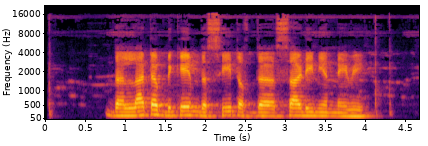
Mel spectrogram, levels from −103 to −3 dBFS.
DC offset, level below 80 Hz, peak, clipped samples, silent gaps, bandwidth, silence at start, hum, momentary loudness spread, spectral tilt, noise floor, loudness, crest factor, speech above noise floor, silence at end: under 0.1%; -60 dBFS; -2 dBFS; under 0.1%; none; 16.5 kHz; 0.05 s; none; 7 LU; -4.5 dB/octave; -53 dBFS; -20 LUFS; 20 dB; 34 dB; 0.35 s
